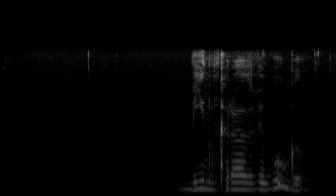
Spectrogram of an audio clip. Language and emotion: Russian, neutral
